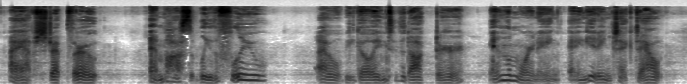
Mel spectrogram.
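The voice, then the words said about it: Sick, impaired voice. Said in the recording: “You can obviously tell that my voice is not up to par”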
